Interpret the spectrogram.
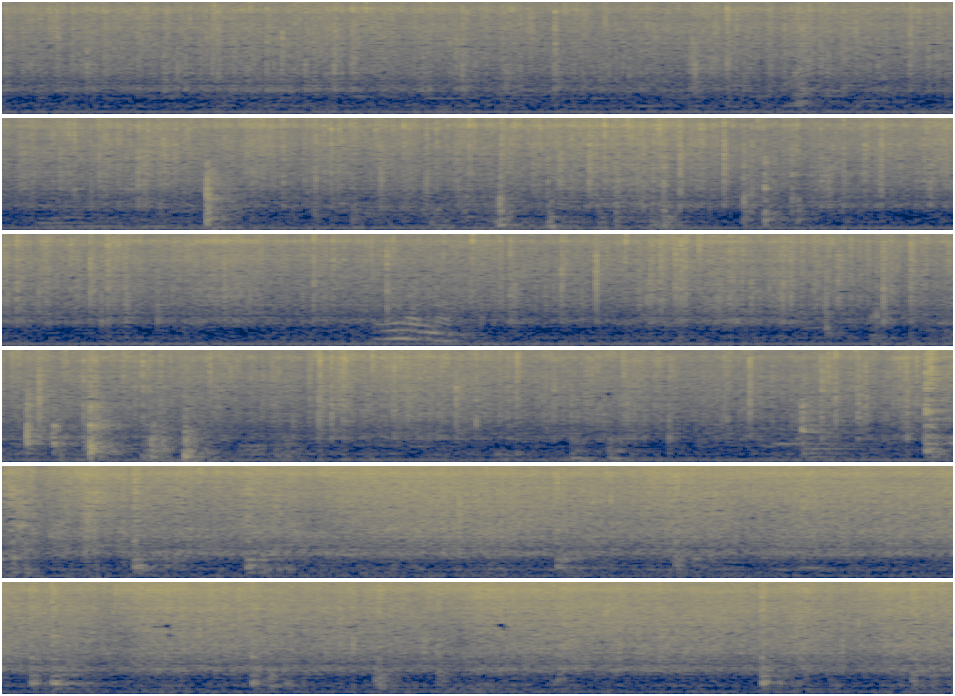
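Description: Sliced okra and potatoes frying in oil in a metal kadhai, giving a steady sizzle. A spatula scrapes and knocks against the pan now and then as the vegetables are stirred. The sizzle grows louder about two-thirds of the way through.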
